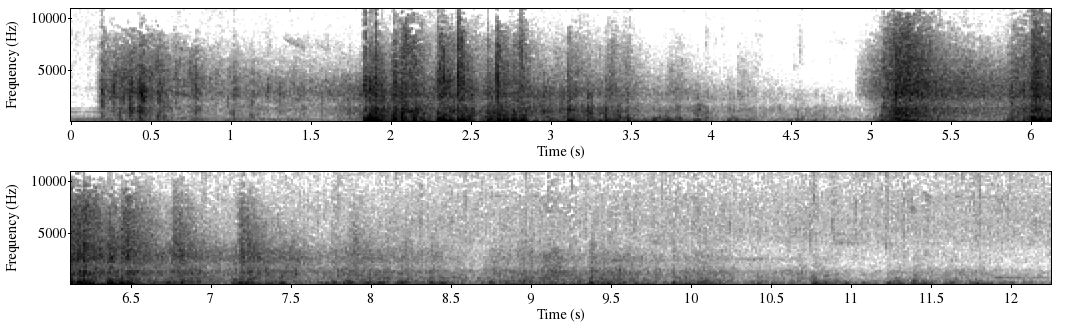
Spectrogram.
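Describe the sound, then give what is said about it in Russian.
Steady heavy rain hisses throughout, broken by two loud thunder cracks that rumble out, one early and another midway, with no voices present. “Дождь ручьем собрался у порога. Громко лес над крышей шелестит”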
